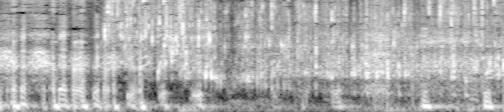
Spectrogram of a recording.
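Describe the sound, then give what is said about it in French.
Tap water splashes and gurgles steadily as it is poured into a glass, a continuous liquid rush with faint low murmurs of voices in the background. “L'eau du robinet pour toi.”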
